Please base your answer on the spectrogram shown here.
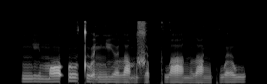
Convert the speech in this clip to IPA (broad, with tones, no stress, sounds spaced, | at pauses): ŋ i˨˩ m ɔ˨˦ ʔ u˧ t̪ ṵ˧˨ ə̯ ɲ i˨˩ ə̯ l a̰˧˨ m z ə˨˩ p̚ k w aː˨˩ n l a˧˩ ŋ k w ə˧ w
